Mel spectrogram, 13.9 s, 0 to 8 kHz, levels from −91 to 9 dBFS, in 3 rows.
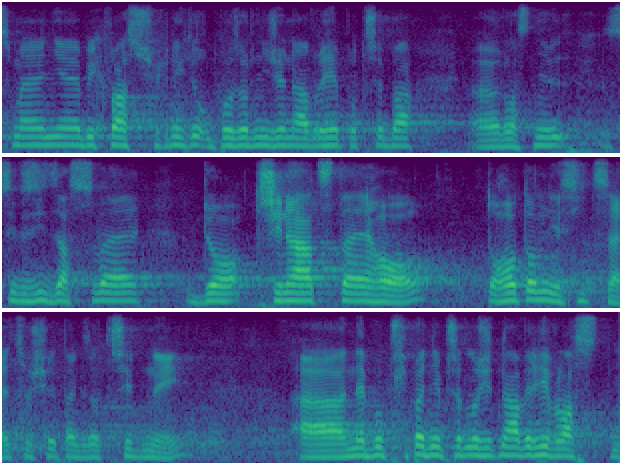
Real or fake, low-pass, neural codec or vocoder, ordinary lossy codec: real; 7.2 kHz; none; Opus, 24 kbps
